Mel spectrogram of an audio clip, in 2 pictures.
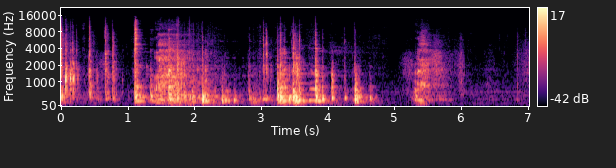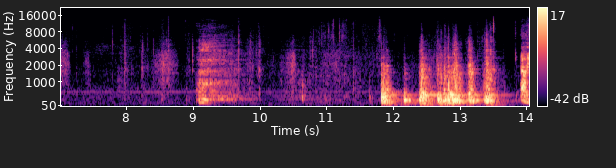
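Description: Scattered metal clunks and scrapes as the Ford 8-inch differential's third member is worked up onto the axle-housing studs, mixed with low talk and effort noises.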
